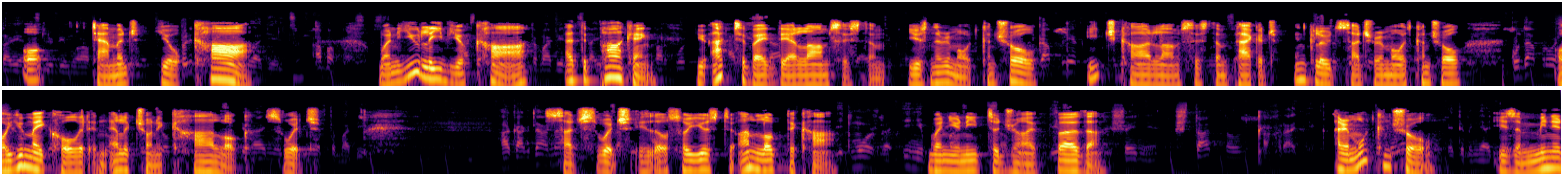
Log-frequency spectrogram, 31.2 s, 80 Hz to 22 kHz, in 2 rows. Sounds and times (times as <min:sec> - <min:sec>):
Speech: 0:00.0 - 0:19.5, 0:20.6 - 0:31.1.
